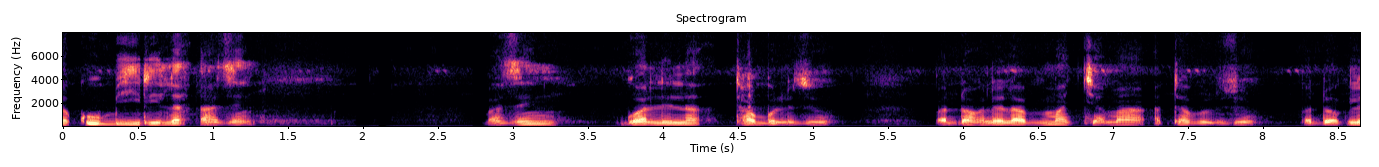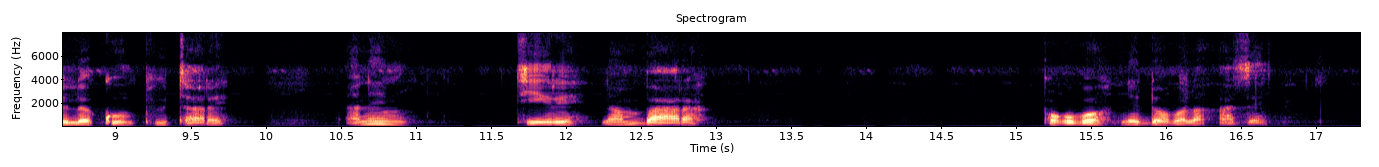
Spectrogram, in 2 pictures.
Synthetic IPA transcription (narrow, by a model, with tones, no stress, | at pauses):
ka˨ku˦biː˦ɾi˦la˦ʔa˨zɪ˨ŋ | ba˨zɪ˦n | ɡɔ˨lːɪ˦la˦tʰa˦bʊ˨lzu˦˨ | ba˨dɔ˨ɣlɪ˦la˦bʊ˦ma˦d͡ʒɛ˨maː˦˨ʔa˨ta˦bʊ˨lzu˦˨ | b̥a˨dɔ˨ɡlɪ˦la˦ko˨mpi˦u˦tʰa˨ɾɪ˦ | a˨nɪ˦n | tʰɪː˨ɾɪ˦la˦mbaː˨ɾa˦ | pʰɔ˦ɣʊ˦bɔ˦nɪ˦dɔ˦ba˦la˦ʔa˨zɪ˨ŋ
